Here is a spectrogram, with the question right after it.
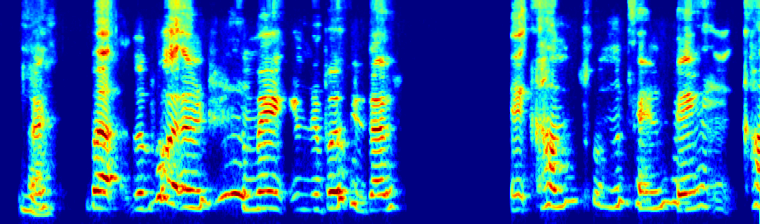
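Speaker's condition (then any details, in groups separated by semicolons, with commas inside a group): Cerebral palsy; speech impediment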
